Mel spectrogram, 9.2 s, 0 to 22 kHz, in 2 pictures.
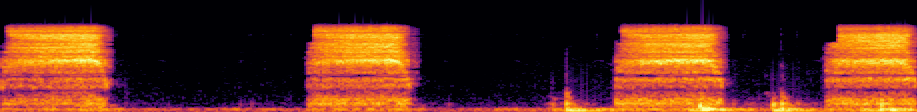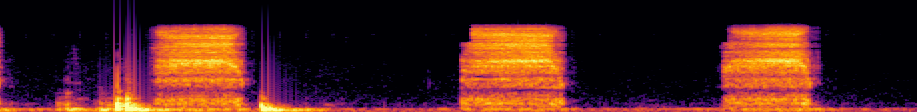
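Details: Barn owl owlets in a nest box at 2:17 am in May, one preening a sibling, giving loud harsh hissing screeches about every second and a half, with scratching and shuffling in the box.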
